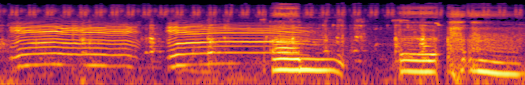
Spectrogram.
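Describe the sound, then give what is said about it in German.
Sheep and goats bleating at a waterhole in a steady chorus, with about five drawn-out, wavering calls following one another and overlapping, some higher and some lower. “Das müssen Schafe und Ziegen an einem Wasserloch sein.”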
